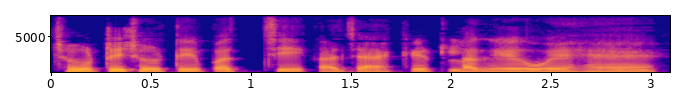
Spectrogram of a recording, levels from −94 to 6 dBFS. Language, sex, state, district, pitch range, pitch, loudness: Hindi, female, Bihar, Bhagalpur, 180-195 Hz, 185 Hz, -19 LUFS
